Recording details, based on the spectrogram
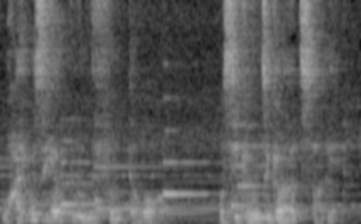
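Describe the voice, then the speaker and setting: A man's voice: medium pitch, normal speed. A man reading a scripted first-person horror story as its narrator. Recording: roomy echo under music. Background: music.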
